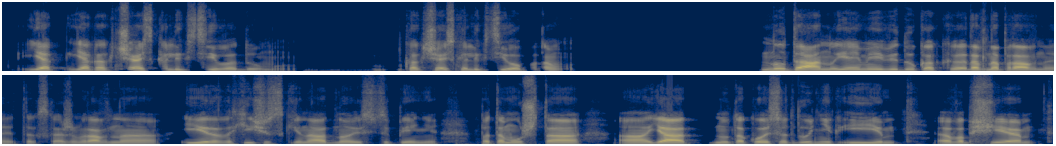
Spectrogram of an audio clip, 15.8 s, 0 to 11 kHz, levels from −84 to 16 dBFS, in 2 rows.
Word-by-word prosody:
Я 180 +2 +3
я 180 +5 +1
как 190 -4 -2
часть 175 -3 +2
коллектива 140 -6 -6
думал, 95 -2 -15 0.9
как 145 -2 -3
часть 170 -2 -1
коллектива, 150 -3 -4
потому 130 +2 -7 1.5
Ну 230 +2 0
да, 195 -10 +9
но 130 +2 -5
я 175 +4 0
имею 180 -1 -3
в - - -9
виду, 165 0 -5
как, 145 -3 -2
э, 135 -2 +1
равноправная, 135 - +2
так - - -15
скажем, 100 +2 -9
равно 120 -3 -2
иерархически 130 -2 -3
на 115 0 +1
1 115 -1 -3
ступени, 100 -4 -11 0.3
потому 150 +3 -3
что, 135 -5 +2 0.3
а, 115 0 +2
я, 135 +1 +9
ну, 130 -1 -8
такой 135 0 0
сотрудник, 175 +10 -7
и, 130 -3 -4 0.3
э, 120 - 0
вообще, 150 +4 +1
135 Hz, 140 wpm, -23 LUFS, 120-155 Hz, 1.5 s, да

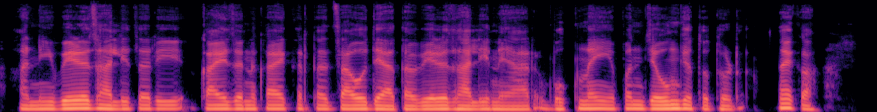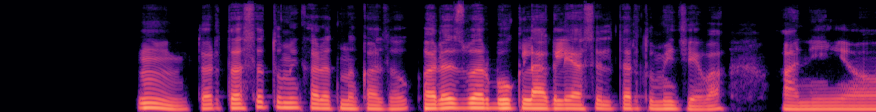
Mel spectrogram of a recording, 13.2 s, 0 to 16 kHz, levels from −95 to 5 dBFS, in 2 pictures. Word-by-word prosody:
आणि 115 +1 0
वेळ 130 +2 +4
झाली 120 -2 0
तरी 120 0 -2 0.2
काही 120 0 +1
जण 120 -1 0
काय 120 -1 0
करतात, 120 -2 -5
जाऊ 115 0 +3
द्या 115 -1 +1
आता 105 +1 -2
वेळ 115 +1 +4
झाली 110 0 0
ना 110 -1 -1
यार, 105 +4 -3
भूक 110 +2 -5
नाहीये 125 -1 +1
पण 125 -1 0
जेवून 125 +1 +4
घेतो 125 -2 0
थोडं, 110 +5 -4 0.3
नाही 145 -1 +3
का. 115 -2 -3 1.5
हम्म, 135 -8 +2
तर 135 +1 -1
तसं 145 +4 +1
तुम्ही 160 -1 +1
करत 135 -2 0
नका 125 -1 -1
जाऊ. 115 +2 -4
खरंच 140 +3 +5
जर 150 -1 +6
भूक 140 0 +4
लागली 130 -1 +4
असेल 125 -1 -1
तर 130 -1 0
तुम्ही 120 0 0
जेवा. 105 +2 -3 0.5
आणि 110 0 -2
अ, 110 - -2
120 Hz, 180 wpm, -23 LUFS, 115-130 Hz, 1.5 s, जर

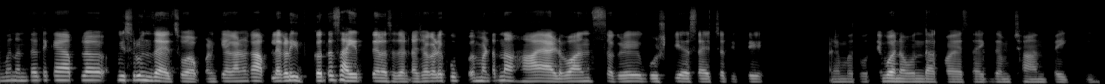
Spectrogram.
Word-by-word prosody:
मग 180 +2 -9
नंतर 180 +1 -6
ते 195 - -7
काय 200 0 0
आपलं 195 0 +2 0.2
विसरून 200 -1 -1
जायचो 150 -5 +4
आपण. 135 -1 -3
कारण 150 +1 0
का 170 0 +5
आपल्याकडे 160 +3 +4
इतकं 175 -1 +1
तर - - +2
साहित्य 160 -5 +4
नसायचं. 140 -1 -3
त्याच्याकडे 150 +3 +1
खूप 180 0 -8
म्हणतात 160 +3 -4
ना, 180 -2 +2
हाय 145 0 +6
एडवान्स 145 +2 -1
सगळे 145 +1 -2
गोष्टी 140 +1 -6
असायच्या 135 0 -4
तिथे. 130 +1 -10 0.7
आणि 125 - -14
मग 130 0 -14
तो 125 - -17
ते 140 +3 -12
बनवून 135 -2 -1
दाखवायचा 125 -1 -7
एकदम 120 +1 -12
छान 120 0 -8
पैकी. 115 0 -15
145 Hz, 185 wpm, -27 LUFS, 130-170 Hz, 0.7 s, हाय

